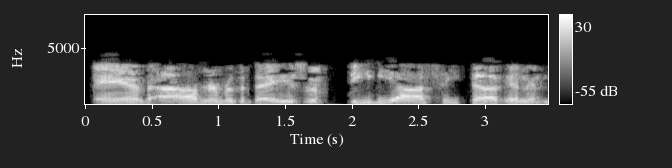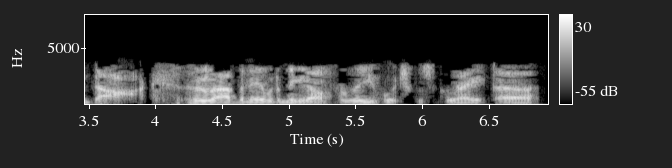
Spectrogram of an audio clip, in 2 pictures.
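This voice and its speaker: A man from the Atlanta area of Georgia, joking and telling animated stories as a guest in a casual interview. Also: mid-range voice, normal speed, no echo, phone-quality sound. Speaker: podcast guest.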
